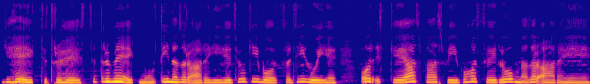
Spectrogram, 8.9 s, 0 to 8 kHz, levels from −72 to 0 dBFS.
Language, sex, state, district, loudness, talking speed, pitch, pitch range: Hindi, female, Madhya Pradesh, Bhopal, -16 LUFS, 195 wpm, 215 Hz, 205-250 Hz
